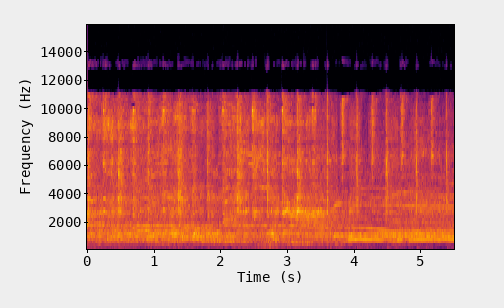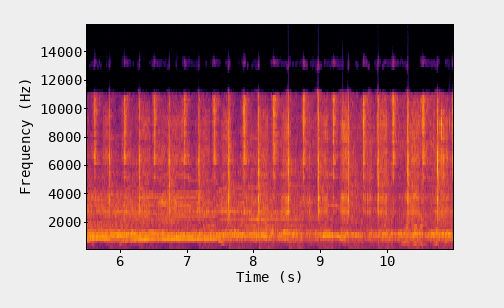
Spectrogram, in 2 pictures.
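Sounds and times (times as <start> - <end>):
live pop music: 0.0 - 11.0
crowd cheering: 3.3 - 11.0.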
